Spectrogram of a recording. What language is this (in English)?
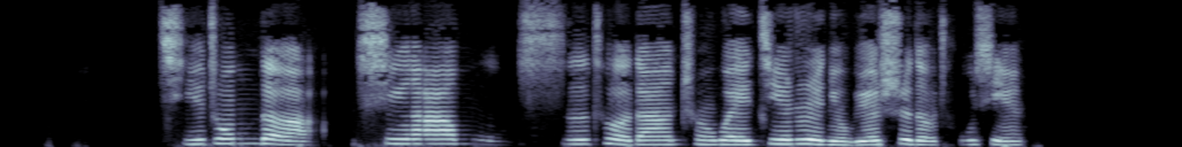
Chinese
